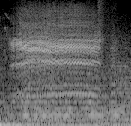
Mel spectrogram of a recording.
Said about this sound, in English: I think it's a. I mean, I don't know exactly how this happened, but it looks like it's a goat. He's. With its tongue stuck to a firework? He's. I mean, he's way up in the sky.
